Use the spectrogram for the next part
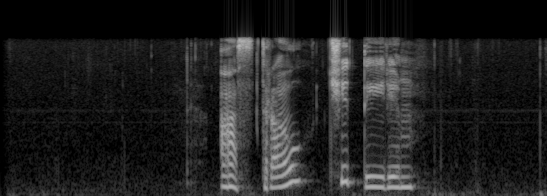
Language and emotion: Russian, neutral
